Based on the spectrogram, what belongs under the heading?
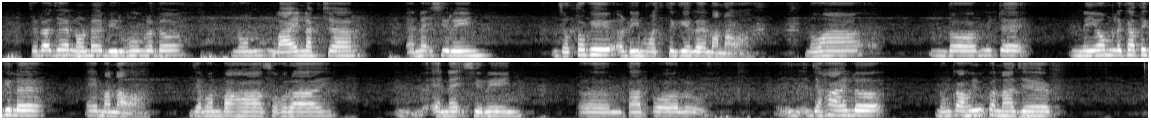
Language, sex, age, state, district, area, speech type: Santali, female, 60+, West Bengal, Birbhum, rural, spontaneous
